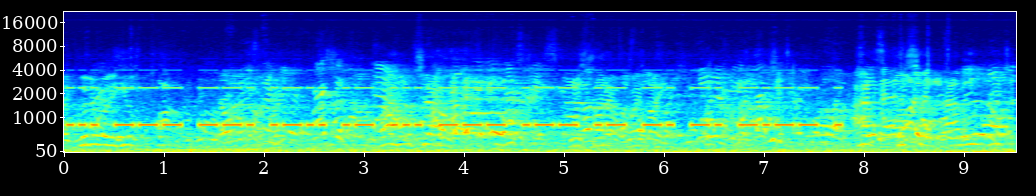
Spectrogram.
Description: Morse code (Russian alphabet), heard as a keyed tone, machine-sent, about 20 wpm, 800 Hz, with street noise. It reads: СОГЛАСОВАННЫЕ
